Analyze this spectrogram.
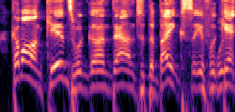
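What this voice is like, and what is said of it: Bad put-on Australian accent. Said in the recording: “tone down the bad Australian accent ... my Australian accent ... you're not going to do the voice”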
